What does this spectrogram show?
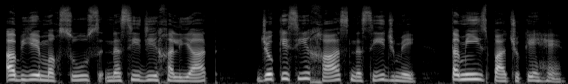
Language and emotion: Urdu, neutral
